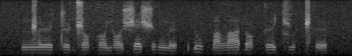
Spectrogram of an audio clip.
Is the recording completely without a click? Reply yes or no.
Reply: no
